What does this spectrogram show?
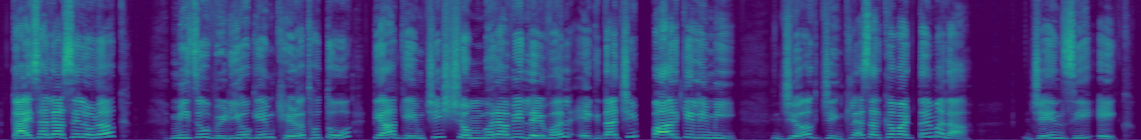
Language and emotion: Marathi, happy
